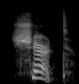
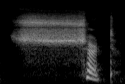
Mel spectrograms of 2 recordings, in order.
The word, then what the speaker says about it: sharp: poco es recordando que se pronuncia como si le dijéramos a alguien que haga silencio muy suavemente dejando salir un poquito de aire entre los dientes cerrados sharp sharp ok vamos a practicar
